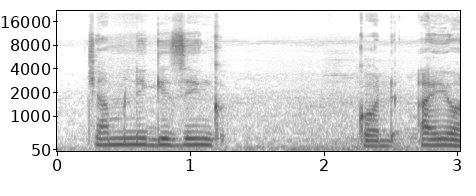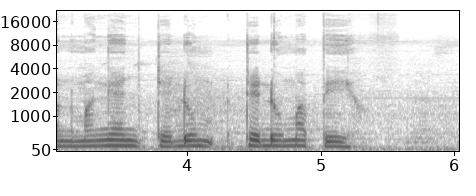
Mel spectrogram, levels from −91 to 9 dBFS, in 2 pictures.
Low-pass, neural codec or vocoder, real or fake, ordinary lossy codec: none; none; real; none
